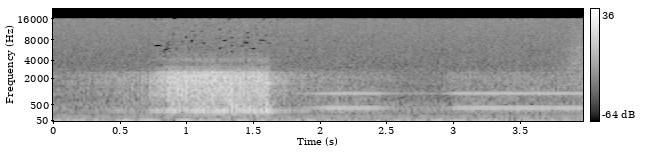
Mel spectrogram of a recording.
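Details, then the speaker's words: 1928 RCA Victor Model 28V radio run on reduced supply of about 90–100 V before tune-up: steady whistle under noisy reception, two close carriers (a station and a signal generator) beating; heterodyne. "that that sound it sounds like two things at once it sounds like two stations two carriers close together and one of them is an actual radio station"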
